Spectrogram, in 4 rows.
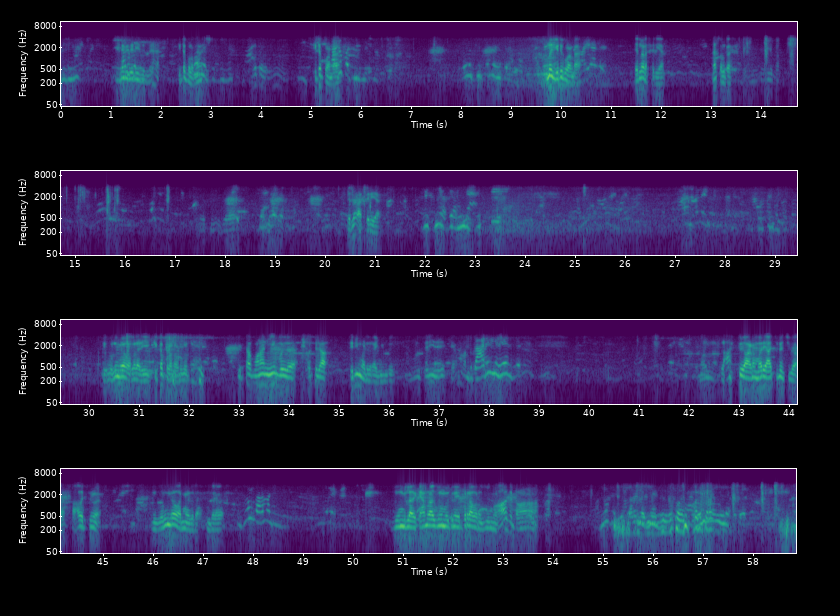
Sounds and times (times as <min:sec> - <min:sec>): Outside, rural or natural: 0:00.0 - 0:58.8.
